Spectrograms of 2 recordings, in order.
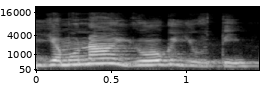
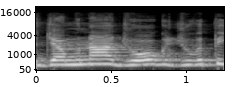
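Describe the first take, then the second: First: Said in the usual way. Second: जमुना, जोग, युवती each opening on j; colloquial pronunciation. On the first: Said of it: "सही शब्द क्या होते हैं". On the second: Shown as a demonstration. Teacher lists words as people say them, all with j. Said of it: "शब्द जो ये बोले जाते हैं".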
